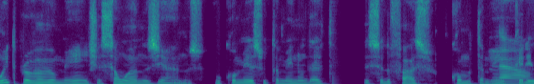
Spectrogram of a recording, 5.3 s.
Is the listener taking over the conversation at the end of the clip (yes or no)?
no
